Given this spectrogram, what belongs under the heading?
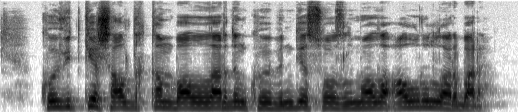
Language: Kazakh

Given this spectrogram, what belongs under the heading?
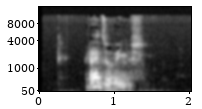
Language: Latvian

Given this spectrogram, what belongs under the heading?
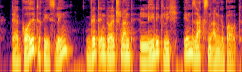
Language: German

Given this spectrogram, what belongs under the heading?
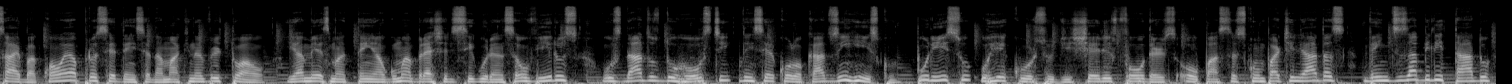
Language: Portuguese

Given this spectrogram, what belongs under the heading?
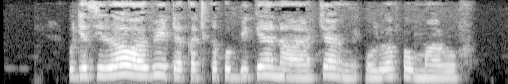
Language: Swahili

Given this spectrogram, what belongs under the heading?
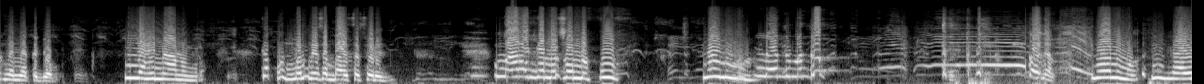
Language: Arabic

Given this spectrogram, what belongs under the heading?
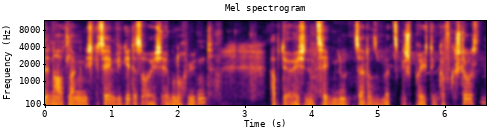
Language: German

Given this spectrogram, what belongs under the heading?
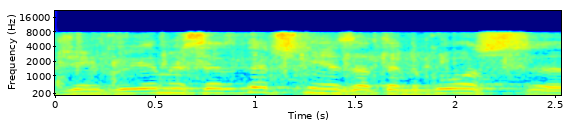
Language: Polish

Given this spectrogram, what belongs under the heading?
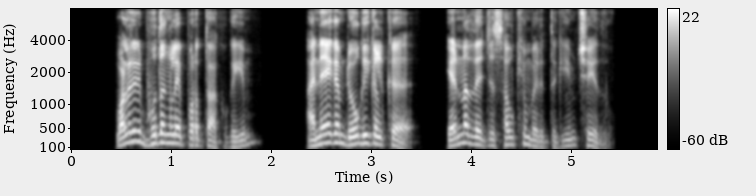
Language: Malayalam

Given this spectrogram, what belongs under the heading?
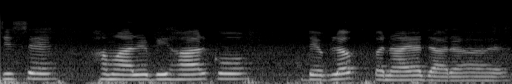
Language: Urdu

